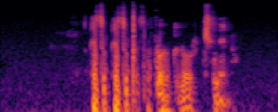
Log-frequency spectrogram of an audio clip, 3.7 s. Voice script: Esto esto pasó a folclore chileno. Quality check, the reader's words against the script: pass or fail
pass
